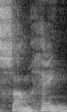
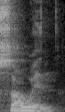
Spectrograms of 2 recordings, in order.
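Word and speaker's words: Samhain: a thing called um well it it reads Sam hang but it's pronounced sawin okay which was a a Celtic Pagan festival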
